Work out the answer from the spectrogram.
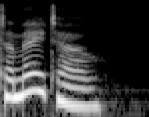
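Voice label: "tomato", English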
